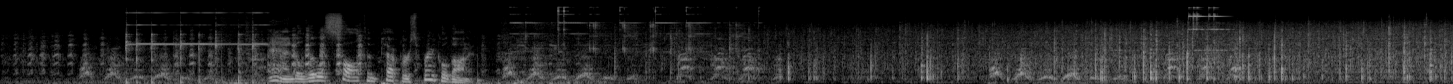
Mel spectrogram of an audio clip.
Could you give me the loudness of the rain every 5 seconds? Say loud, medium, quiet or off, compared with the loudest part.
quiet, medium, loud.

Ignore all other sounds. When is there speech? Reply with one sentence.
You can hear the speech from 2.6 to 5.1 s.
